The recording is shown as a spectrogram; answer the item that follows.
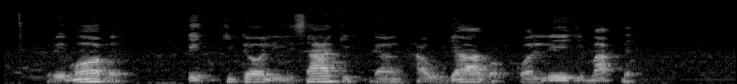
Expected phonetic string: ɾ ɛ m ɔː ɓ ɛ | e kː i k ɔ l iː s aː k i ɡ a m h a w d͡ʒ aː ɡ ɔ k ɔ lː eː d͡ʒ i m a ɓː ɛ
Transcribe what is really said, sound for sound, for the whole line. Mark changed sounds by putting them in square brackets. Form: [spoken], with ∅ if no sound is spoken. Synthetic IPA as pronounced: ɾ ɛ m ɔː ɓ ɛ | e kː i [t] ɔ l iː s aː k i ɡ a m h a w d͡ʒ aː ɡ ɔ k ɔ lː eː d͡ʒ i m a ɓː ɛ

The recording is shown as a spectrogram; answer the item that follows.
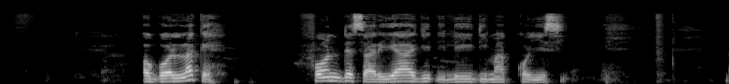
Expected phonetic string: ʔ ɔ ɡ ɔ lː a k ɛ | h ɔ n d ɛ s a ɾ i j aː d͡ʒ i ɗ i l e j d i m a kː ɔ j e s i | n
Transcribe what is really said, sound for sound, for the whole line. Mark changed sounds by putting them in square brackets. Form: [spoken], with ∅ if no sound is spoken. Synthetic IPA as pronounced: ʔ ɔ ɡ ɔ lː a k ɛ | [f] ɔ n d ɛ s a ɾ i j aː d͡ʒ i ɗ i l e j d i m a kː ɔ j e s i | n

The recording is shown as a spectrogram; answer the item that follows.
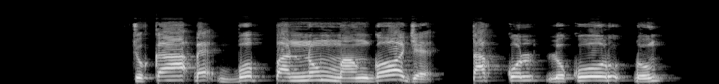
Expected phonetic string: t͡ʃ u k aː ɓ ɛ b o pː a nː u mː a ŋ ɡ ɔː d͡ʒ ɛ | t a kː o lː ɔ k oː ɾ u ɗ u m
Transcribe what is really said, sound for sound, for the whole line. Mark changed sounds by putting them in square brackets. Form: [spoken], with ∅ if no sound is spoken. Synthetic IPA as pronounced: t͡ʃ u k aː ɓ ɛ b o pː a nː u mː a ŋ ɡ ɔː d͡ʒ ɛ | t a kː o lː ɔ k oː ɾ u ɗ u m

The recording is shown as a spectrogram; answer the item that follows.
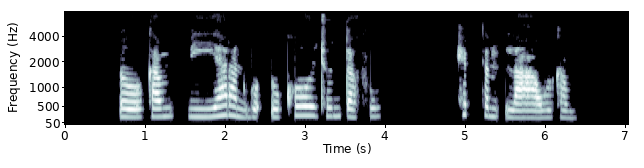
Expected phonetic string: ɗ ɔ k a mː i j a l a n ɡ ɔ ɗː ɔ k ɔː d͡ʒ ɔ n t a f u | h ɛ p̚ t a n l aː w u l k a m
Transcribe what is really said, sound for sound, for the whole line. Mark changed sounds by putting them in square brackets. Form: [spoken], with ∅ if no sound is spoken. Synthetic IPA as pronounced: ɗ ɔ k a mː i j a [ɾ] a n ɡ ɔ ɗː ɔ [kʰ] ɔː d͡ʒ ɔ n t a f u | h ɛ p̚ t a n l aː w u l k a m

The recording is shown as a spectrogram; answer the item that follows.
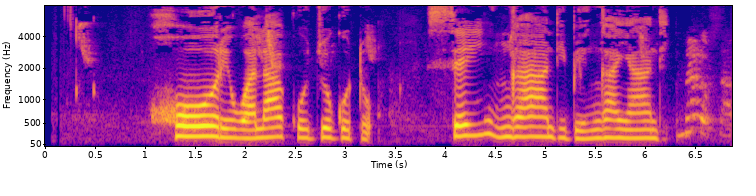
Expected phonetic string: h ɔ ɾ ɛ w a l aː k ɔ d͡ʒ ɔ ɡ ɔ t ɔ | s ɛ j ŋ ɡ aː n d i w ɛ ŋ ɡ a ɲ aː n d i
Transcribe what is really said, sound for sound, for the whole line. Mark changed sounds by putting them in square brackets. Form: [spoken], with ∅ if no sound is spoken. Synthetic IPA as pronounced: h [ɔː] ɾ ɛ w a l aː k ɔ d͡ʒ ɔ ɡ ɔ t ɔ | s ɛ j ŋ ɡ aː n d i [b] ɛ ŋ ɡ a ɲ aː n d i

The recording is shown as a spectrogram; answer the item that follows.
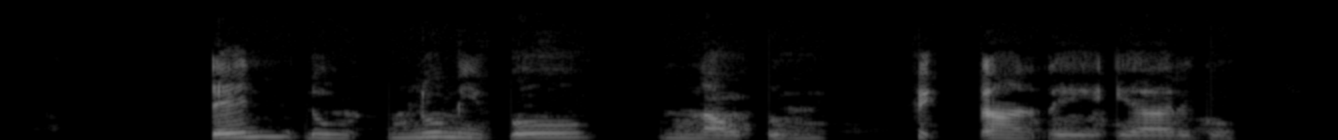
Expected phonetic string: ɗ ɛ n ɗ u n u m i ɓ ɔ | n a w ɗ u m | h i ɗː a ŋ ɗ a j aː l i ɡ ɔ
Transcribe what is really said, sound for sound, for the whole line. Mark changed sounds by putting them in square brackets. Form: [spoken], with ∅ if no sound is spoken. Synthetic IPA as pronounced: ɗ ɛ n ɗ u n u m i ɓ ɔ | n a w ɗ u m | [f] i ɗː a [n] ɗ [ɛ] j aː [ɾ] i ɡ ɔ

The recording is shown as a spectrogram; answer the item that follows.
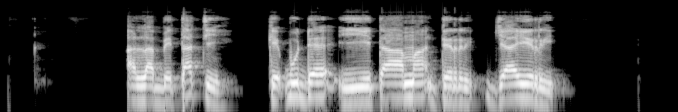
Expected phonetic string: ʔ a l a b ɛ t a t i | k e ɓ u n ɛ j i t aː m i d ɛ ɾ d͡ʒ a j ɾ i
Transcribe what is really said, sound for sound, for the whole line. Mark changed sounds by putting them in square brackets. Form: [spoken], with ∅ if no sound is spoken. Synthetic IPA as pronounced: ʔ a l a b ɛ t a t i | k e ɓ u [d] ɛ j i t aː m [a] d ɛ ɾ d͡ʒ a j ɾ i

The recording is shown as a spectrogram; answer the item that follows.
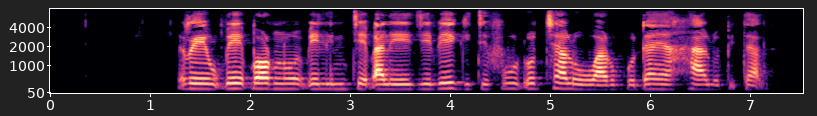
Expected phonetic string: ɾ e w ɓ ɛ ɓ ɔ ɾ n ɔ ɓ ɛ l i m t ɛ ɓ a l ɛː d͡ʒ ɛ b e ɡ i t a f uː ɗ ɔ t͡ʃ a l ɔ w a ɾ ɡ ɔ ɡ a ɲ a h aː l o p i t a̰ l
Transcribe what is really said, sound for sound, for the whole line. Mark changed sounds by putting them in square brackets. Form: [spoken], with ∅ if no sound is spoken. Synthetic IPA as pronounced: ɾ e w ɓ ɛ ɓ ɔ ɾ n ɔ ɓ ɛ l i m t ɛ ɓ a l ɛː d͡ʒ ɛ b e ɡ i t [ɛ] f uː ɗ ɔ t͡ʃ a l ɔ w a ɾ ɡ ɔ [d] a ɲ a h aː l o p i t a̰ l

